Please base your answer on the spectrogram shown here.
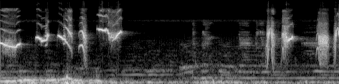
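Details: Long-tailed shrike song meant to set other shrikes singing: scratchy whistled and squawky notes in a quick burst, a second of quiet, then a few harsh buzzy notes.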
